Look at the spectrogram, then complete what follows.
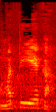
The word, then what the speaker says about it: Matyeka: But phonetically, if you speak, no, Matyeka. Matyeka, Matyeka, Matyeka, Matyeka, Matyeka, Matyeka. Very speed, full speed. Matyeka, Matyeka. Matyeka will be pronounced. Matyeka. Join and with with full speed if you will speak, as you have joined them without anything in between. Matyeka, Matyeka. Tyeka will be pronounced.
